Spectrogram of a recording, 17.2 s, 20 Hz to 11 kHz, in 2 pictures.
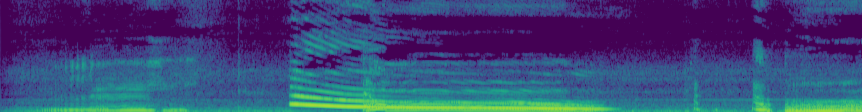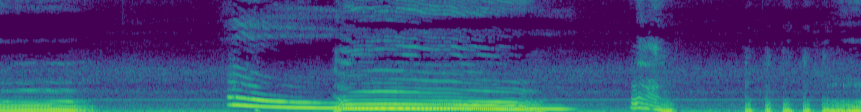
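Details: A 3-year-old female Basset Hound howls in conversation with her owner: long, wavering howls that start high and slide downward, with grumbling yips between.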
